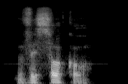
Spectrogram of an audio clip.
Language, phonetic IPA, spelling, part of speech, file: Polish, [vɨˈsɔkɔ], wysoko, adverb, Pl-wysoko.ogg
